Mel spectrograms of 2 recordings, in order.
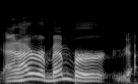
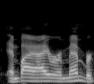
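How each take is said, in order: First: "And I remember" said slowly, leaning on "I"; drawn-out remember. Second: Said in the usual way. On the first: Shown as a demonstration. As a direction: stretch out "I remember" like an old tale. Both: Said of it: "'cause that made it sound like it was a thousand years ago".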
